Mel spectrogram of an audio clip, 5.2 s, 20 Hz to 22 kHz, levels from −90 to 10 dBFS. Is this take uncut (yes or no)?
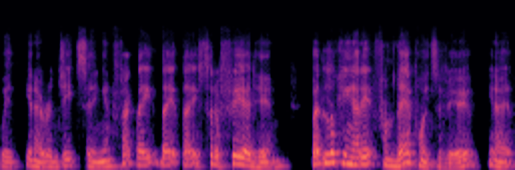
no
